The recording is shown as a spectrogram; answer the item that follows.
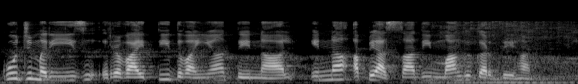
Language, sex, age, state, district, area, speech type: Punjabi, female, 30-45, Punjab, Jalandhar, urban, read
